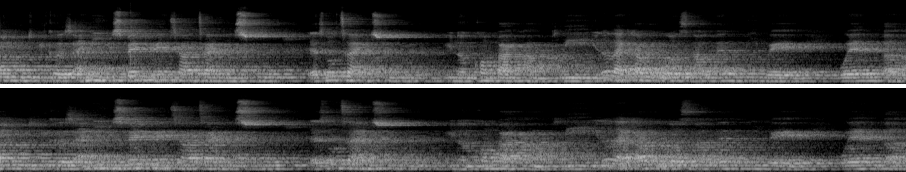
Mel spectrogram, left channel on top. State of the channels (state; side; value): normal; both; correlation 0.47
